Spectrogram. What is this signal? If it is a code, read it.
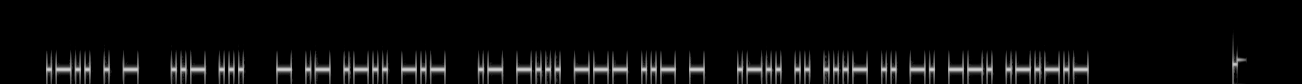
Morse code, heard as a keyed tone, about 25 wpm, 700 Hz. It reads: LET US TALK ABOUT LIVING.
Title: Sentences from Top 1100 Words 25wpm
